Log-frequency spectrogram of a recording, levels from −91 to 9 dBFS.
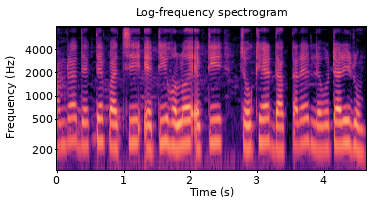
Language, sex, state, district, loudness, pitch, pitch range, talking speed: Bengali, female, Assam, Hailakandi, -16 LUFS, 225 Hz, 210-245 Hz, 130 wpm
